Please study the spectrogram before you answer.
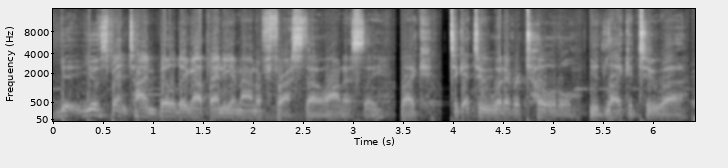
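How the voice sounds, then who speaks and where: Male game master, low voice, casual and hesitant, thinking aloud over background music. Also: lively intonation, fairly quick, darkish tone. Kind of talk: narrating a tabletop mech game.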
